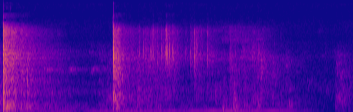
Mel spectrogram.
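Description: Fireworks going off: a loud bang from a burst, then a second sharp crack about a second and a half later and scattered crackling pops that fade out. A steady low hum runs underneath until near the end.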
